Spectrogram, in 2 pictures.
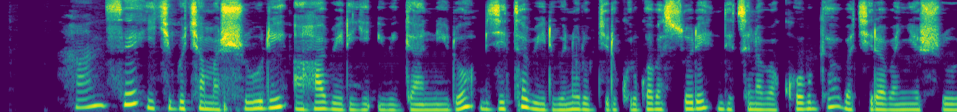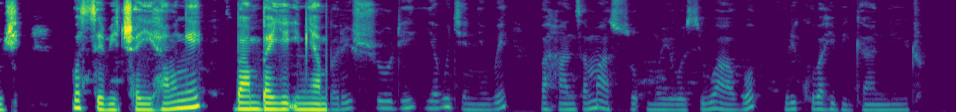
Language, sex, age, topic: Kinyarwanda, female, 25-35, education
